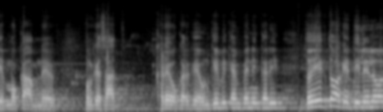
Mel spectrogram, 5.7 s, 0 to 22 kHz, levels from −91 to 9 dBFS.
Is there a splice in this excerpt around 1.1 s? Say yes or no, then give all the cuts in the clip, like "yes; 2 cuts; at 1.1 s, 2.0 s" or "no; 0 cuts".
no; 1 cut; at 4.4 s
